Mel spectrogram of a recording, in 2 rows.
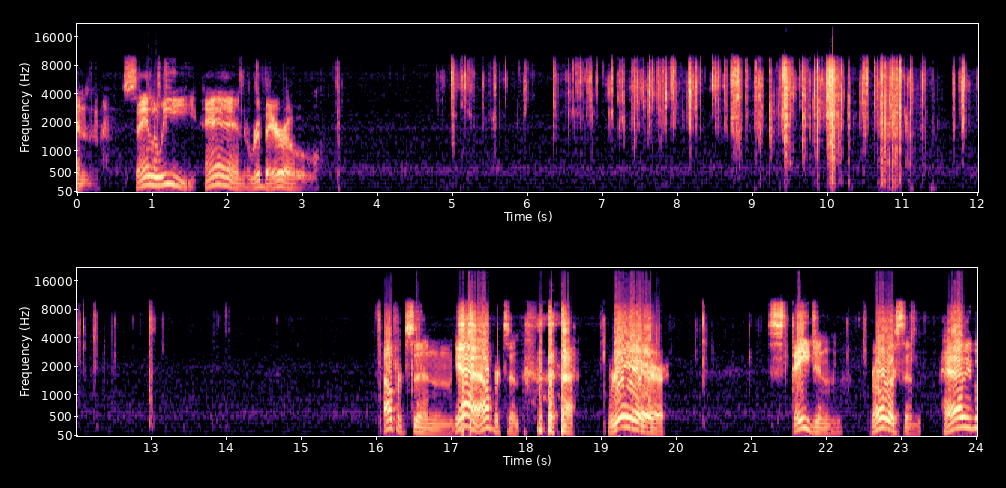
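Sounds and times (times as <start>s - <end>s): card wrapper crinkling: 4.8s - 12.6s.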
